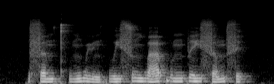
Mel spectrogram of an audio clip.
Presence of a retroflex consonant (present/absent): absent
